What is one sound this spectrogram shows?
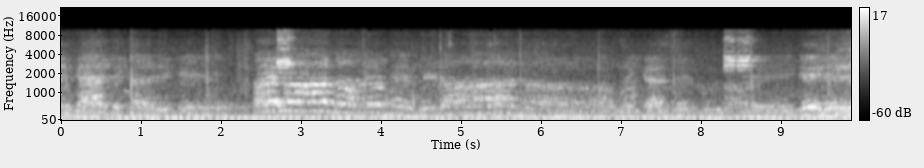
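A crowd of men chants together loudly outdoors.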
